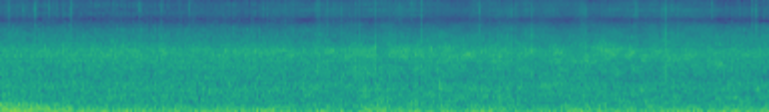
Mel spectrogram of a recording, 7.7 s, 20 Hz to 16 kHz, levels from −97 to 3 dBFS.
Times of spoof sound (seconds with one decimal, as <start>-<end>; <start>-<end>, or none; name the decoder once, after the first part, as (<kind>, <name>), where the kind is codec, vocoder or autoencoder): 2.7-7.2 (codec, DAC)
